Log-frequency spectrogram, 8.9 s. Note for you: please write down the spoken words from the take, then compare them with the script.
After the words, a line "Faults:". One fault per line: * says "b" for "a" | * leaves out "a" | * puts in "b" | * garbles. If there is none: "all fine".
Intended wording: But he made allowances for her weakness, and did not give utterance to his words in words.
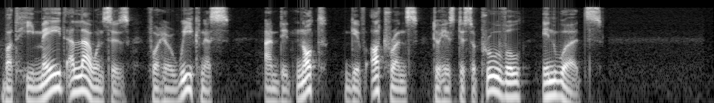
But he made allowances for her weakness, and did not give utterance to his disapproval in words.
Faults:
* says "disapproval" for "words"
